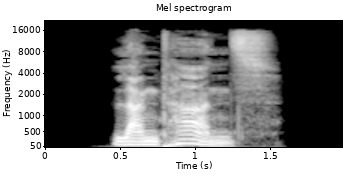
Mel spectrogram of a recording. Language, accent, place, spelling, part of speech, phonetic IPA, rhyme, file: German, Germany, Berlin, Lanthans, noun, [lanˈtaːns], -aːns, De-Lanthans.ogg
- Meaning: genitive singular of Lanthan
